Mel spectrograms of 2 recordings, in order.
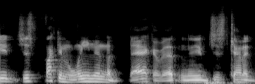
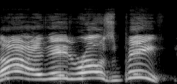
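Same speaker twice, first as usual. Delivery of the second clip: very high, shrill, furious shouting; 13 semitones higher than usual. A customer repeats an order to an automated store system, angry yelling. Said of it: "Please lower your voice".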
